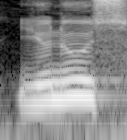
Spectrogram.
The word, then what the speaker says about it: Younous: Younous, ça s'écrit Y-U-N-U-S. Et en rajoutant un O, ça fait Younous.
